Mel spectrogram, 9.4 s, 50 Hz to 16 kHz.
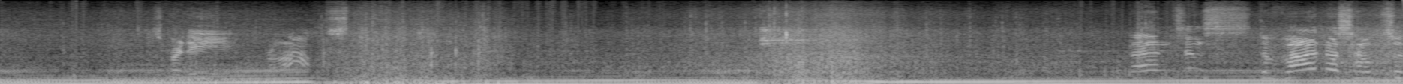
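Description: A 1998 BMW M Roadster E36/7 cruising through the city at about 1,000 RPM in third gear, its engine a low steady drone heard from inside the cabin while someone talks over it.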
